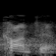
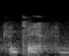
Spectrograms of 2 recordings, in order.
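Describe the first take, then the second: First: The stress is on the first syllable. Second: The stress is on the second syllable. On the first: The things contained in something. The speaker calls it wrong. "Not content" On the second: Being satisfied with what one has. The speaker calls it right. "but content. Be content with the things that you have"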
